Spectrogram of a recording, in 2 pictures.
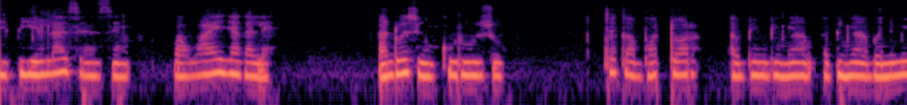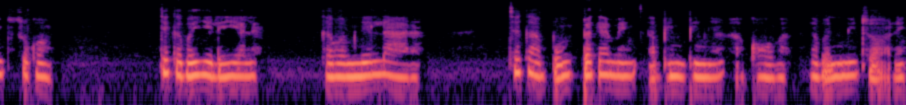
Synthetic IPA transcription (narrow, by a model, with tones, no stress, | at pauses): i˨pi˨ji˨ɾla˦zɪ˨n˨zɪ˦ŋ | ba˨waː˦ɪ˦ja˦ɡa˨lɛ˨ | a˨do˦si˨ŋ˨ku˦ɾu˦su˦ | t͡ʃɛ˦ka˨bɔ˦tɔ˦ɾ | a˨bi˦mbi˨˦ŋa˦a˨bi˨ŋa˨ba˨nu˦mi˦sʊ˦kɔ˦ŋ | t͡ʃɛ˦ka˨ba˦je˨le˨jɛ˦lɛ˦ | ka˨ba˨mi˨ne˦laː˨ɾa˨ | t͡ʃɛ˦ka˨bʊ˨˦m˦pɛ˦ɡɛ˦mɪ˦ŋa˨bi˦m˦bi˦ŋa˦a˨kɔ˦ba˦na˨ba̰˨nu˦mi˦tɔ̰ː˨ɾɪ˦ŋ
